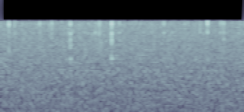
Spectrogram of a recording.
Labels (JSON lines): {"label": "ambient", "recorder": "HydroMoth"}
